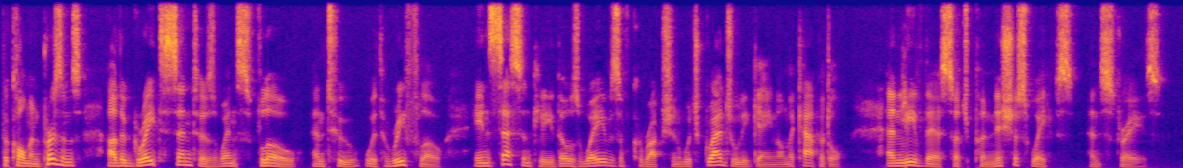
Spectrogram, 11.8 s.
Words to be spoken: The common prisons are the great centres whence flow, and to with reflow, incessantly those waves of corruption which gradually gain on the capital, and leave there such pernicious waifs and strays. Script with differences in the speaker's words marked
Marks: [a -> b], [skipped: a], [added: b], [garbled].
The common prisons are the great centres whence flow, and to with reflow, incessantly those waves of corruption which gradually gain on the capital, and leave there such pernicious waifs and strays.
